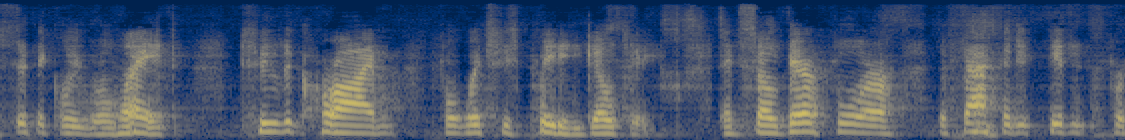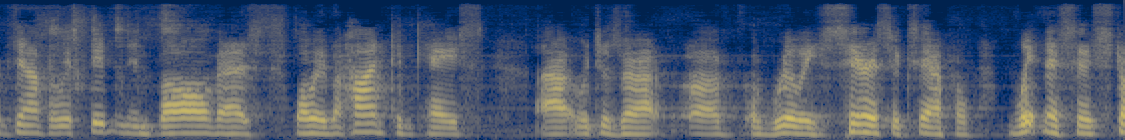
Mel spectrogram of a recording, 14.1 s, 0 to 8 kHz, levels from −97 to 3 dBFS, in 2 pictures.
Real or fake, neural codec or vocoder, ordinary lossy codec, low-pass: fake; codec, 24 kHz, 1 kbps, SNAC; MP3, 48 kbps; 7.2 kHz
